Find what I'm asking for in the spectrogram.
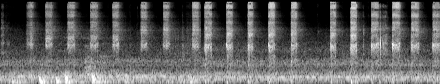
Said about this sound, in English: So I'm gonna be spraying it with a little bit of lacquer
